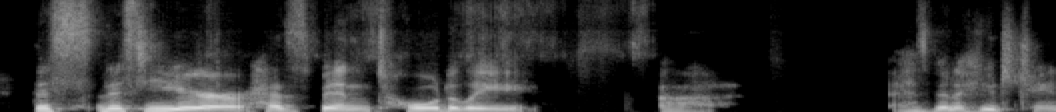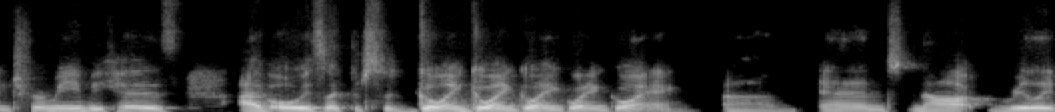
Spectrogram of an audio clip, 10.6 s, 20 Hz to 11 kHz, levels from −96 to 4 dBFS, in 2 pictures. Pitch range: 160-190 Hz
